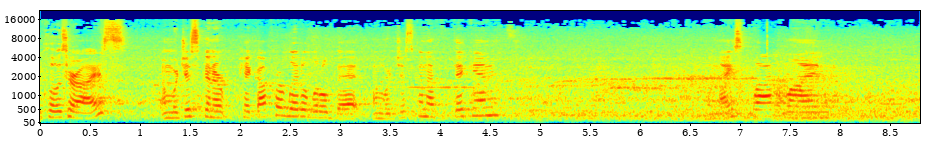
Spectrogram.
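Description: A woman speaks calmly and closely.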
